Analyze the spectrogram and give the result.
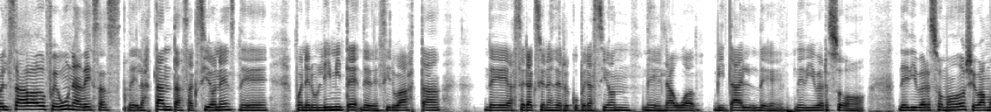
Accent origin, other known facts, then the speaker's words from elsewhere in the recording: Durazno, Uruguay; somos de Durazno, acá podríamos, sí.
